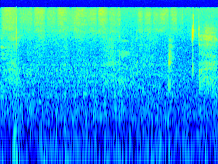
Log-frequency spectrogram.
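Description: Faint rubbing and tapping of a pen and hand on an interactive display board while writing, with a few light taps near the start and near the end.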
